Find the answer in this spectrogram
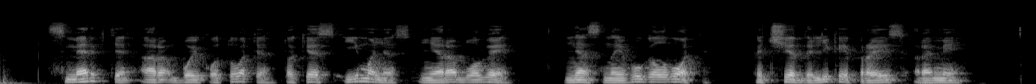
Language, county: Lithuanian, Klaipėda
